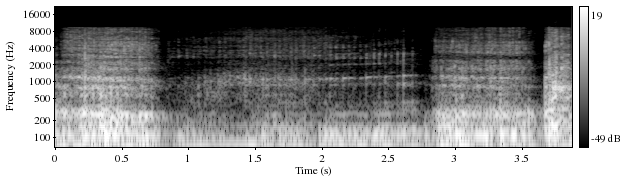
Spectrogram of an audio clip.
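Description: Lion roaring in deep, rough bursts: a heavy roar, a short pause, then two more powerful surges, the sound concentrated low and booming.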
